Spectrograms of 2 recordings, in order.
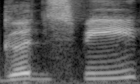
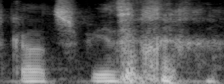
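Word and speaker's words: Godspeed: on this first line instead of good speed it is godp speed oh my God yes it's God speed there you go awesome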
